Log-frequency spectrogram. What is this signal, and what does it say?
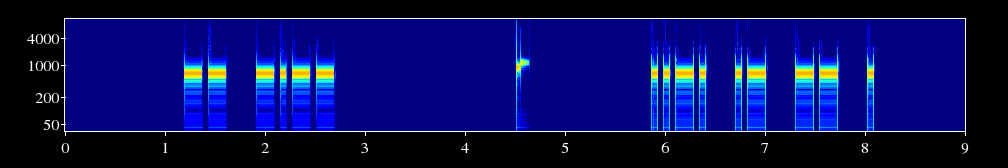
Morse code, heard as a keyed tone, about 20 wpm, spaced as for 16 wpm, 700 Hz. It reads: MY FAME
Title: 256 Lesson 42a - Words 12-20wpm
